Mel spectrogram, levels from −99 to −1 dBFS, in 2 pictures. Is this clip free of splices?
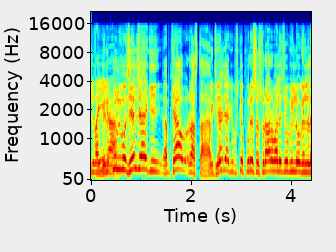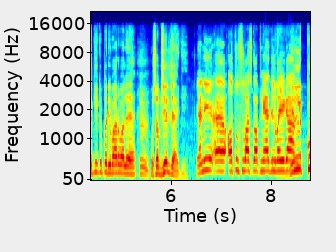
yes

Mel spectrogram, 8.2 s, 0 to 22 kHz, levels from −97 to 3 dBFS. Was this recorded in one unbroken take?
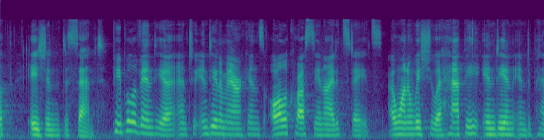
no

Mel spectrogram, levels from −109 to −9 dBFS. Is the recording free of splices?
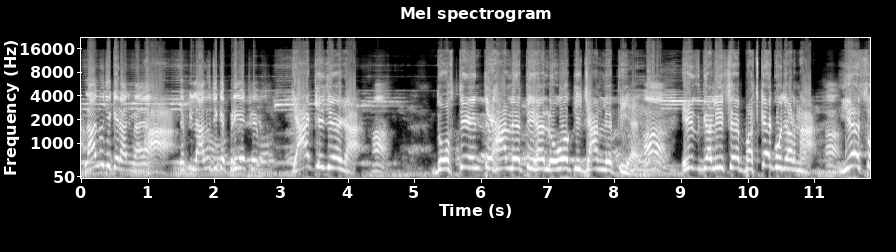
yes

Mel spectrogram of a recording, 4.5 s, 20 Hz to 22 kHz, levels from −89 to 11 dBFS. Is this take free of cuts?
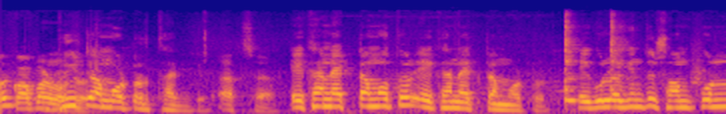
no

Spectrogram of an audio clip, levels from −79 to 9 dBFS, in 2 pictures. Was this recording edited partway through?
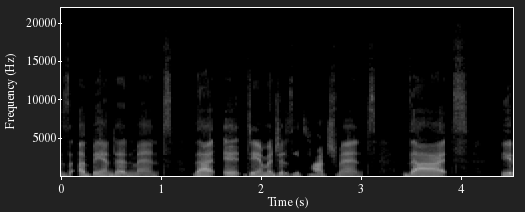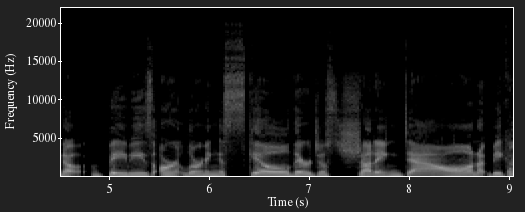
no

